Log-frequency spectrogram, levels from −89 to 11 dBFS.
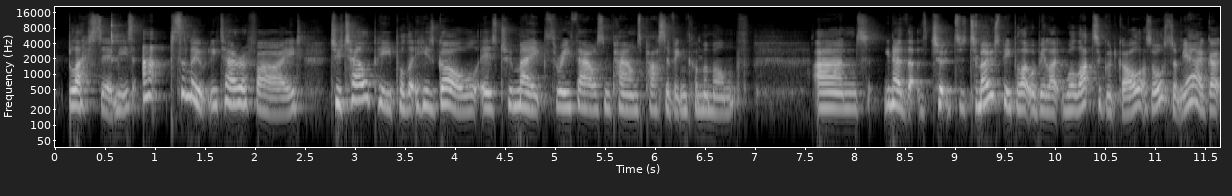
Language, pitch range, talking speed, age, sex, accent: English, 210-275 Hz, 215 wpm, 30-49, female, British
